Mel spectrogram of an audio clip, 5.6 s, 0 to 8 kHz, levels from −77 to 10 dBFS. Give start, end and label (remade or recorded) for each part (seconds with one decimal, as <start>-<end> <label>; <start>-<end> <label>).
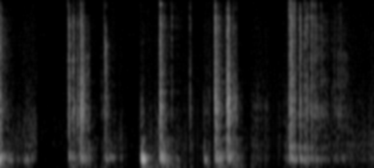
0.0-4.2 recorded; 4.2-4.9 remade; 4.9-5.6 recorded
